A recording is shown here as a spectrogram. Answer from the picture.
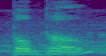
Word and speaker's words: Bobo: Monsieur de Bobo fine this falls on the last syllable Bobo mm-hmm see now I'd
